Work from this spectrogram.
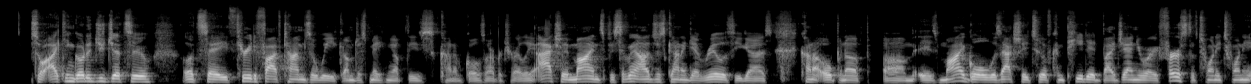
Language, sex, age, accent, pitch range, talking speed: English, male, 20-39, American, 100-125 Hz, 255 wpm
